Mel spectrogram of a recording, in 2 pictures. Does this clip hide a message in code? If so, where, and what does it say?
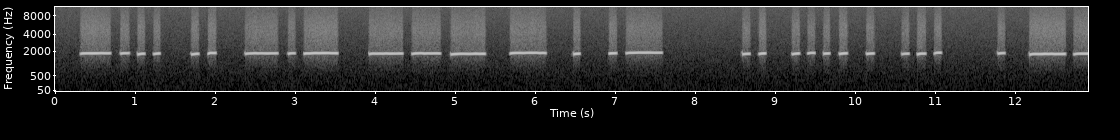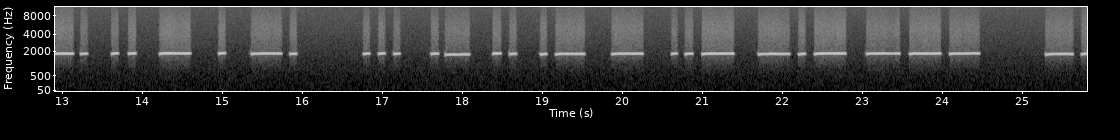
Yes: Morse code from 0.3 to 25.8 s, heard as a whistle, hand-sent with a straight key, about 12 wpm. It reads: BIKOTEA IHES EGITEN SAIATUKO …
